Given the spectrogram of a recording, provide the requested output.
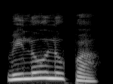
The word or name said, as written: ವಿಲೋಲುಪ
